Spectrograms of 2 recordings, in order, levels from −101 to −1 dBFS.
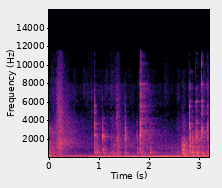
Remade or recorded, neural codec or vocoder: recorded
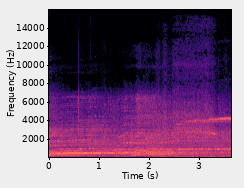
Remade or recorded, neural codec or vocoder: recorded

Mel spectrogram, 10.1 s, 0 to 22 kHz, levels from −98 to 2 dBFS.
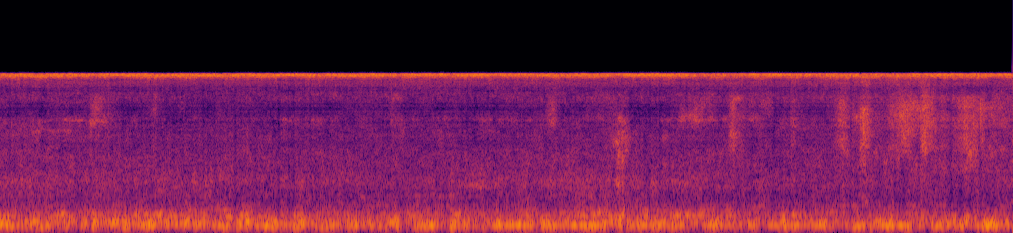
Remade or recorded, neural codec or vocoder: remade, codec, DAC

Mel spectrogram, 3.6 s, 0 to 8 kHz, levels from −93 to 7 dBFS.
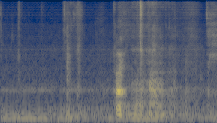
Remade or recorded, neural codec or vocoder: remade, vocoder, Vocos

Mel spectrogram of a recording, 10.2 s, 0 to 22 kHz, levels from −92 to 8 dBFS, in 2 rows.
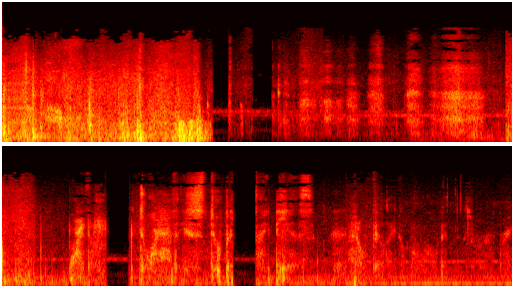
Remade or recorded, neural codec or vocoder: recorded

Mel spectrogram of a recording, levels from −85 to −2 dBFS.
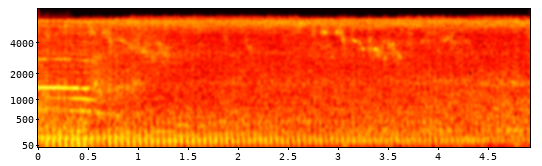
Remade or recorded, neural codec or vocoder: remade, autoencoder, DAC-VAE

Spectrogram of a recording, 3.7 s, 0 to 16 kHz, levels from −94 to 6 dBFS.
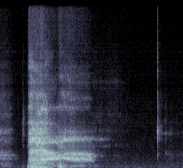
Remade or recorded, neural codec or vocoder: remade, vocoder, BigVGAN v2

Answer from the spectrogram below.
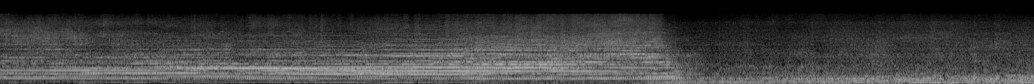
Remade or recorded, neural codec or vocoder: remade, codec, SNAC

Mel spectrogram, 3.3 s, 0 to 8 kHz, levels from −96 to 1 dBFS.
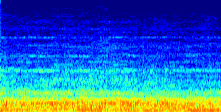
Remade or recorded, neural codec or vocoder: remade, codec, SNAC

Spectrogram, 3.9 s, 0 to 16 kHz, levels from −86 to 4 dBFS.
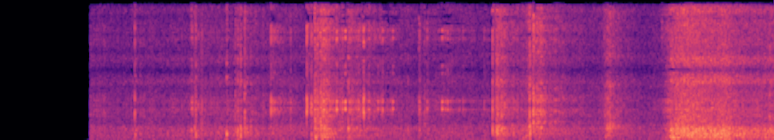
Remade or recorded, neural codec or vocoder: recorded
